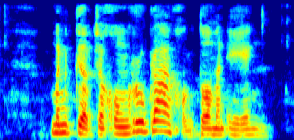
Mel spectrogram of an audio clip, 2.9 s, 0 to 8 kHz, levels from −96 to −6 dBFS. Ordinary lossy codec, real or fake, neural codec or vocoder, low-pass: MP3, 48 kbps; fake; vocoder, 22.05 kHz, 80 mel bands, WaveNeXt; 7.2 kHz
